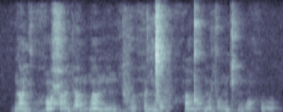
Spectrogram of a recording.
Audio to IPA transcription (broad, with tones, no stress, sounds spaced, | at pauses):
ɡ ã˦ j ɔ̤˦ ɦ ɔ̃˦ ħ ã˨ j a˨ m b ã˦ m ĩ˨˦ m i̤˦ v ɤ˨ h ɐ˨ ŋ͡ǀ ɔ˨ v ɔ̤˨ h ũ˦ dˤ ã˨ n o˦ j ɔ˨ ŋ ɡ i̤˦ m b ɔ̃˨ h o˨˦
